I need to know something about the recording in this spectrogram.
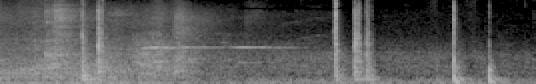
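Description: A door handle clicks as a door opens.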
